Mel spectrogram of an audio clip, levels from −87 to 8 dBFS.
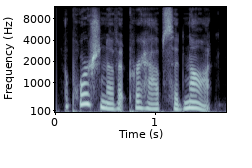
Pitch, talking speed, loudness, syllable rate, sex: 190 Hz, 245 wpm, -16 LUFS, 6.4 syllables/s, female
